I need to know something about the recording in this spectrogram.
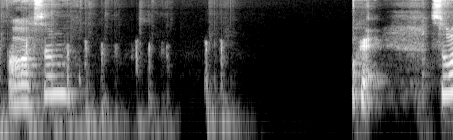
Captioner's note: keyboard clicking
